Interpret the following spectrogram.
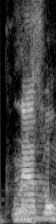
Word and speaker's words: poisson: I love that because in fact it's poisson. When it's double S, it's son, and when it one S is like as a Z, like poison. So Now, poisson is a fish, and before I poison is run a real quick, poison.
